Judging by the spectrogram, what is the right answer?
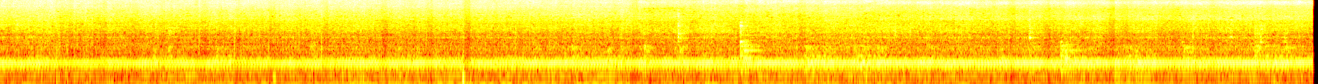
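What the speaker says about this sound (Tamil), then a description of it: "அதில் வெங்காயத்தை போட்டு நல்லா பொன்னிறமாக வதக்கணும்." Onions sizzling and frying in oil in a pan while being stirred, with a steady continuous hiss throughout and occasional scrapes and taps of the spoon, close and alone without any talk.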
